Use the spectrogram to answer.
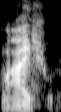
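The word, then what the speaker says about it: מעשר: It's pronounced, it means 10th in the Hebrew and it's pronounced ma'ashra.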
